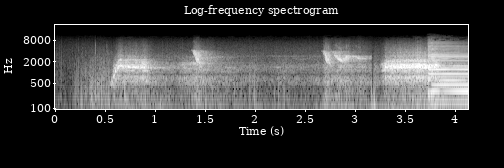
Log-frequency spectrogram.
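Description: Film background score: after a moment of quiet, a few brief falling swoops sound, then the music swells and a plucked-string melody comes in near the end.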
